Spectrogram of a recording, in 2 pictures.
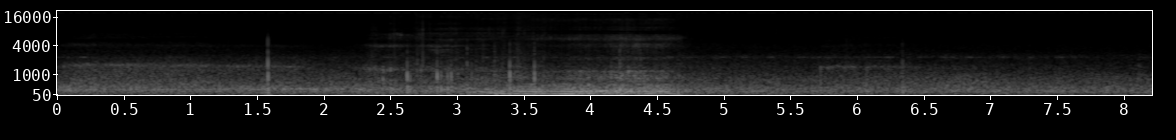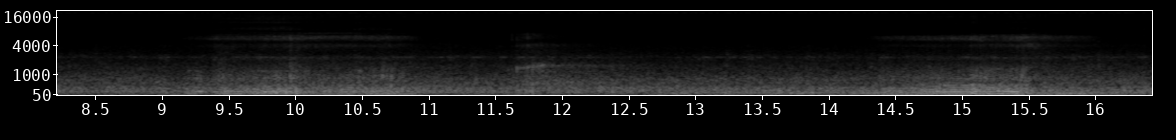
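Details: Snoring: rough, rattling snores recurring about every five to six seconds over steady background noise.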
